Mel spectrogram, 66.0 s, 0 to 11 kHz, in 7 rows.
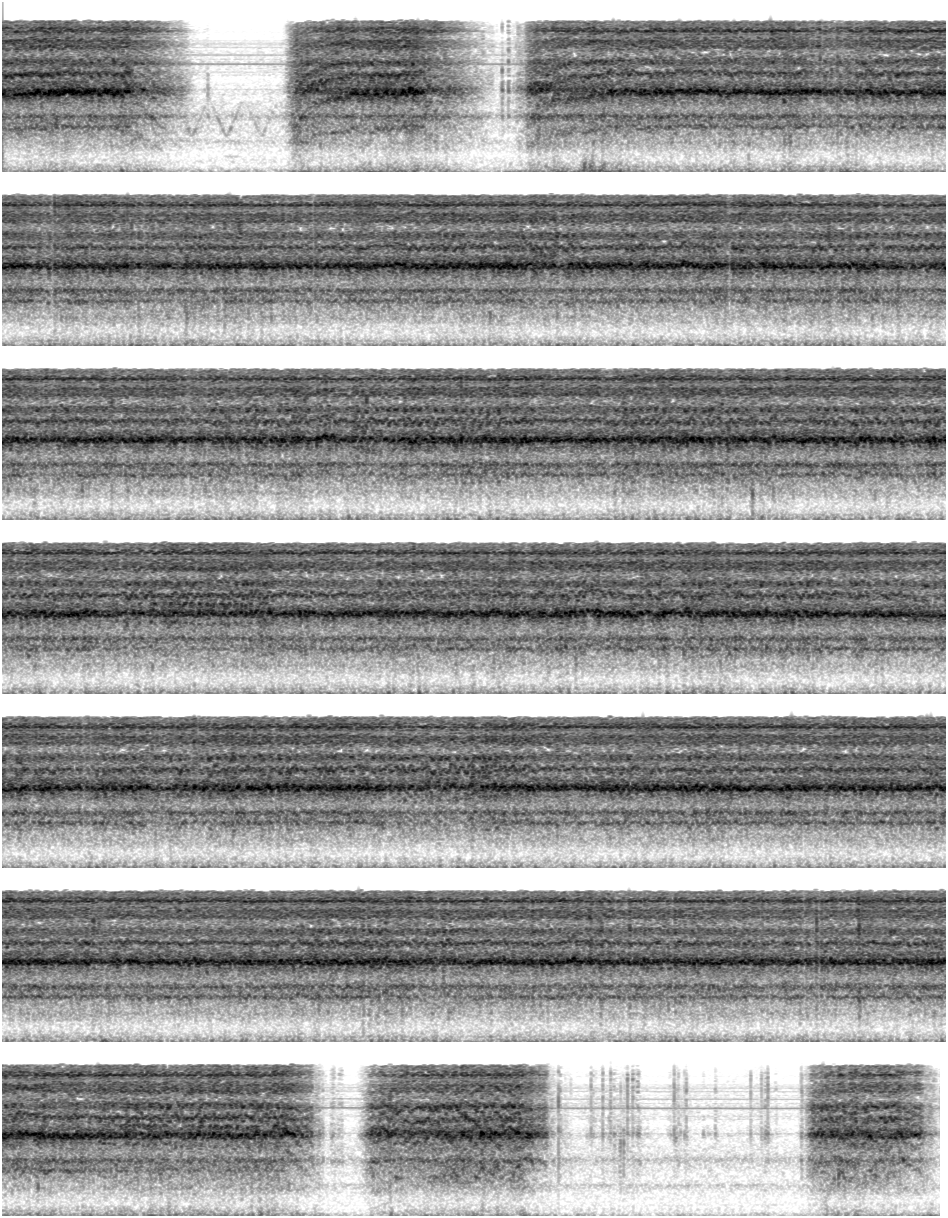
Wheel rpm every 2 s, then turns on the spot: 150, 100, 100, 230, 230, 230, 230, 230, 230, 230, 230, 230, 230, 230, 220, 220, 230, 230, 230, 230, 230, 230, 230, 230, 230, 230, 230, 240, 230, 150, 140, 10, 70.
62-66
